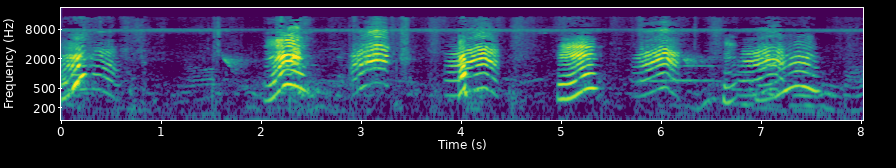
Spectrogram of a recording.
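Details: Common myna imitating speech: repeated arching, wavering syllables about once a second, each rising then falling, with a few softer scratchy notes between them.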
